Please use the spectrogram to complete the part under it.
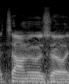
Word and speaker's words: Tommy Wiseau: This is one of my heroes, Tommy Wiseau. I hope I'm pronouncing that right. – Yeah, Tommy Wiseau.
